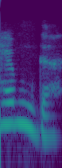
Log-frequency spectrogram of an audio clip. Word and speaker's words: Hemdah: Pelafalannya Hemdah ya.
